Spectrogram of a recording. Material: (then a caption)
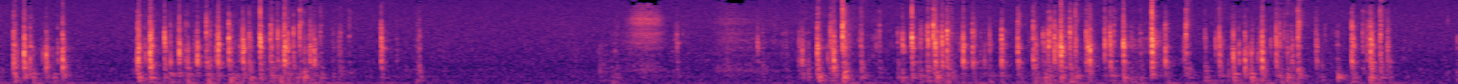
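Plastic. Fingertips with painted nails rapidly tap the round white-and-pink typewriter-style keycaps of a compact pink plastic mechanical keyboard with a hollow body, resting on a desk. Bursts of sharp, clacky key clicks with a hollow tone and almost no ring fill the first three seconds. After a quiet pause with a faint soft swish, fast typing resumes and continues to the end.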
